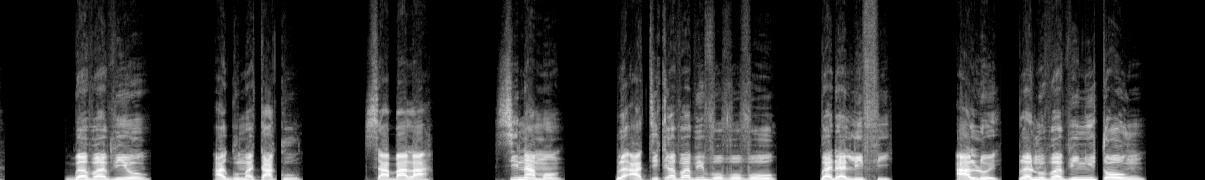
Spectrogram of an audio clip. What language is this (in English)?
Ewe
